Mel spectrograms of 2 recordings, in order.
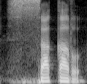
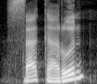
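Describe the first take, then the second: First: The word ends on a bare consonant. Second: The word ends with a vowel plus n.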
